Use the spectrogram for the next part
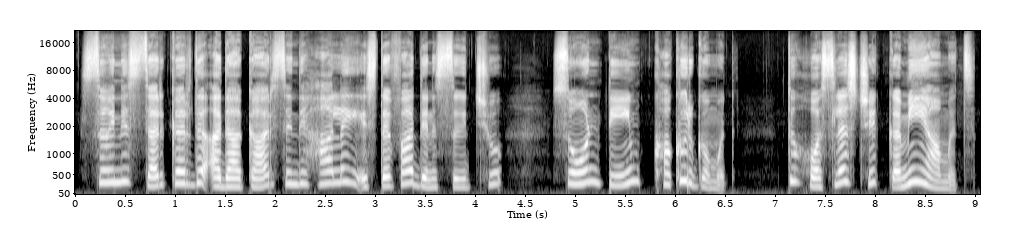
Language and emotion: Kashmiri, sad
